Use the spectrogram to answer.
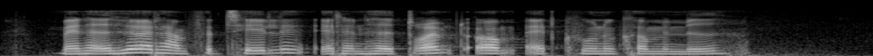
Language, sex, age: Danish, female, 23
